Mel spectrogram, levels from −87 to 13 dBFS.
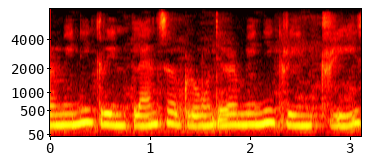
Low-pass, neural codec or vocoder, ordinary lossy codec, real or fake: none; none; none; real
